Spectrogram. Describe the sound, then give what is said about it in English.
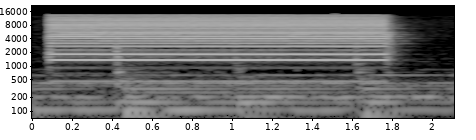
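A courtroom buzzer sounds as a jury reaches its verdict after 24 days of deliberation, giving one loud, steady, harmonic-rich buzz that holds evenly for nearly two seconds and then cuts off. “A buzzer burst the silence.”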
